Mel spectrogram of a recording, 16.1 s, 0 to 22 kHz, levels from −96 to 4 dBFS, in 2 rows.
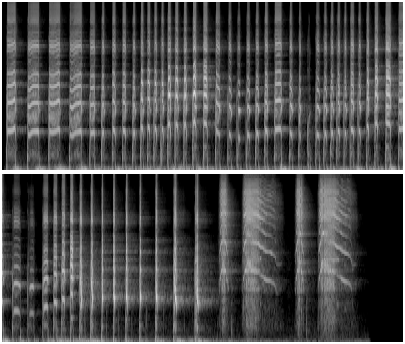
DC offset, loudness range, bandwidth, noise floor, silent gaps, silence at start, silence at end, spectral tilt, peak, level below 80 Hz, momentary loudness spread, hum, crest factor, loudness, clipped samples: under 0.1%; 4 LU; over 20 kHz; -46 dBFS; none; 0.1 s; 1.05 s; 2 dB/octave; 0 dBFS; -42 dBFS; 13 LU; none; 24 dB; -22 LUFS; under 0.1%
